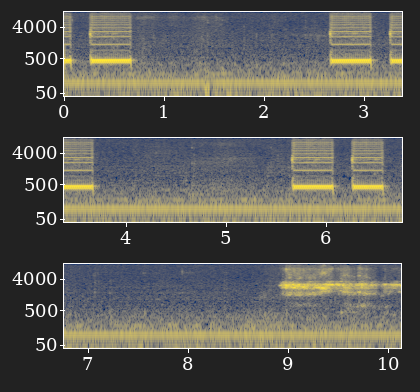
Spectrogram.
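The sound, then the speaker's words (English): Ringback tone on an outgoing phone call placed on the first day of April: three paired buzzy rings, evenly spaced about three seconds apart, over a steady low hum, with a brief noisy burst near the end. “And then I tried the Charlie number.”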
